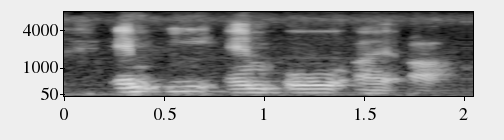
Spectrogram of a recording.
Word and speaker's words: memoir: the other one is memoir it's a french word as we know english is a roger language it talks other language into english so memoir m-e-m-o-i-r we pronounced as memoir who cares as long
